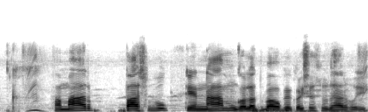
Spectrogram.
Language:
Bhojpuri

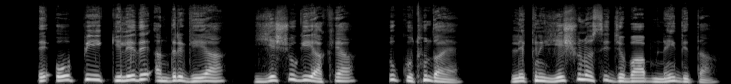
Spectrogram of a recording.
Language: Dogri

